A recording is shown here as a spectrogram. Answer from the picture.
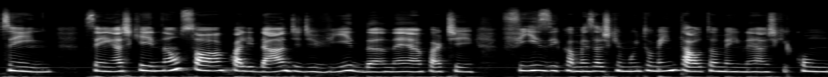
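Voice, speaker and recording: A woman speaks in an ordinary speaking voice. Her pitch is fairly high, and her intonation is fairly even. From Brazil, São Paulo. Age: 30s. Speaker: design coordinator. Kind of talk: podcast interview.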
